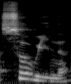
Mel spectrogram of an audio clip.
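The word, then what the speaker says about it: Samhain: On va le prononcer à l'irlandaise et ce sera Sowin.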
